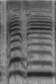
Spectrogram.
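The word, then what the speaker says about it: kesi (茄子): Lo sapevi che quando scattano una foto i cinesi spesso dicono la parola melanzane invece di dire formaggio, perché la pronuncia di questa parola è kesi. Kesi! Kesi, kesi, kesi!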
